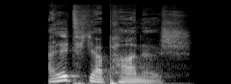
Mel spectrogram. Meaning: Old Japanese (the Old Japanese language)
- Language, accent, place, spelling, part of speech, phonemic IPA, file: German, Germany, Berlin, Altjapanisch, proper noun, /ˈaltjaˌpaːnɪʃ/, De-Altjapanisch.ogg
